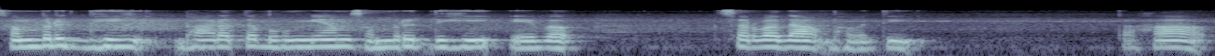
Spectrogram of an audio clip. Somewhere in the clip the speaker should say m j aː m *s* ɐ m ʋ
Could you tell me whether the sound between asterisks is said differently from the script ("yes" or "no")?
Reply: no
